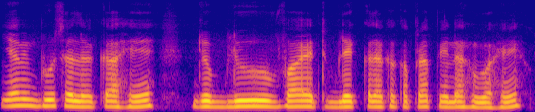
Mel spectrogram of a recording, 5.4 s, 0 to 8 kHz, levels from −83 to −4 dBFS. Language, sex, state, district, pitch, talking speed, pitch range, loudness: Hindi, male, Arunachal Pradesh, Longding, 145 Hz, 155 wpm, 140-155 Hz, -15 LUFS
